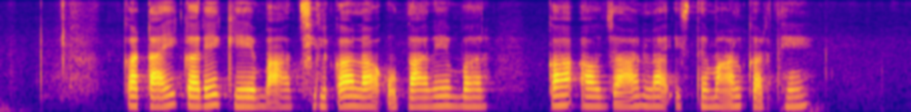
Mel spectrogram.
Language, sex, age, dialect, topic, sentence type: Chhattisgarhi, female, 31-35, Central, agriculture, question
